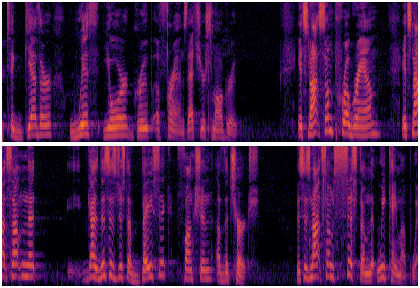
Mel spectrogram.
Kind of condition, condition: setting, large echoing room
